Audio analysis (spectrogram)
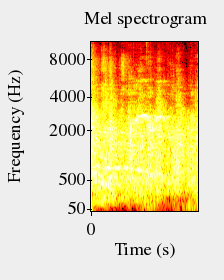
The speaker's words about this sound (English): Let's give them a round of applause for competition level right there.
